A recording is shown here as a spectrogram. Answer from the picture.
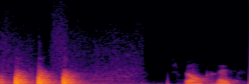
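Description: Four quick, evenly spaced knocks on a door, about four a second.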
